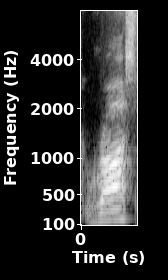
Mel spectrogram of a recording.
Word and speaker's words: Arawz: Uh, so there's this YouTuber, effing Rawls or Ross, and it's like Ross, but it's spelled ARAWZ.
